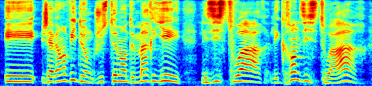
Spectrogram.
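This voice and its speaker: A woman's voice: medium pitch, a little slow. Thoughtful woman, stage writer. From France. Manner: thoughtful, searching for words with restarts. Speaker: actress and writer, interview guest. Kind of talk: festival interview.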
